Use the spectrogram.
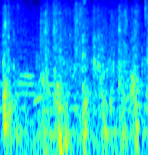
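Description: A horse's hooves clip-clop on a hard surface in quick, uneven beats. The hoofbeats sound close and moderately loud, mixed with murmured voices in the background.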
